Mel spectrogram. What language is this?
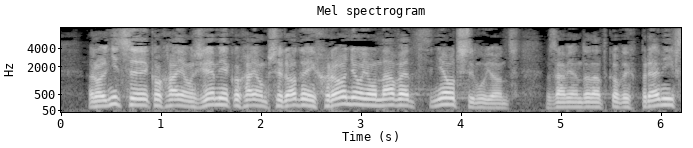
Polish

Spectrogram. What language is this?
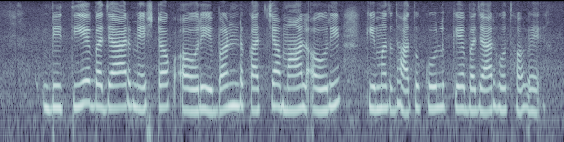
Bhojpuri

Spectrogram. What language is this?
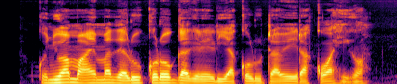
Kikuyu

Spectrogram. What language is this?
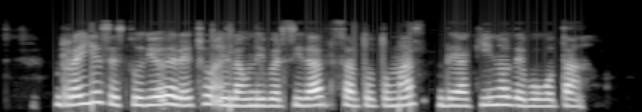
Spanish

